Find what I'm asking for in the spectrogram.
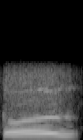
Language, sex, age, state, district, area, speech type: Assamese, male, 30-45, Assam, Barpeta, rural, conversation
